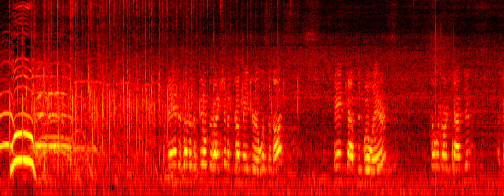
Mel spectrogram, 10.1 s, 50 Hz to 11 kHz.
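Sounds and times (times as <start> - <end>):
person whooping: 0.0 - 2.4
spectators clapping and cheering: 0.0 - 6.1.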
